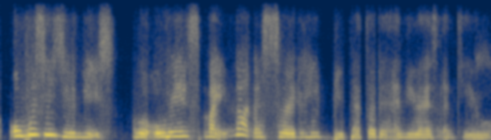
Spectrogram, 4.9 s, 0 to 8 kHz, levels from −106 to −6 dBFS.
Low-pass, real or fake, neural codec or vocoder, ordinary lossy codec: 7.2 kHz; fake; codec, 16 kHz, 1 kbps, FreqCodec, smaller model; Opus, 16 kbps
